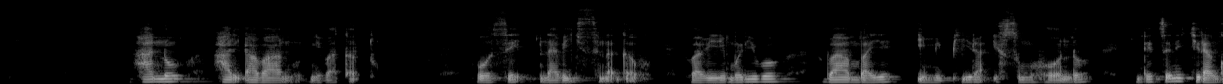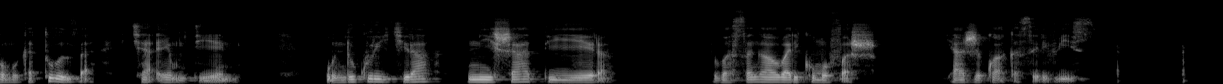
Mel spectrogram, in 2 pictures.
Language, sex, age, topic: Kinyarwanda, male, 18-24, finance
